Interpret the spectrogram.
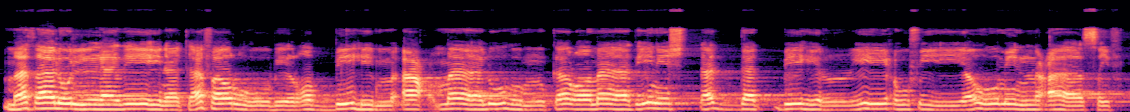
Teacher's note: رائے مشددہ کے نیچے زیر ہے تو را کو باریک پڑھیں گے · عین میں الف مدہ ہے، ایک الف کے برابر کھینچیں گے، صاد حروف مستعلیہ میں سے پر پڑھیں گے ، یہاں پر وقف کریں گے تو یہ تنوین سکون سے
